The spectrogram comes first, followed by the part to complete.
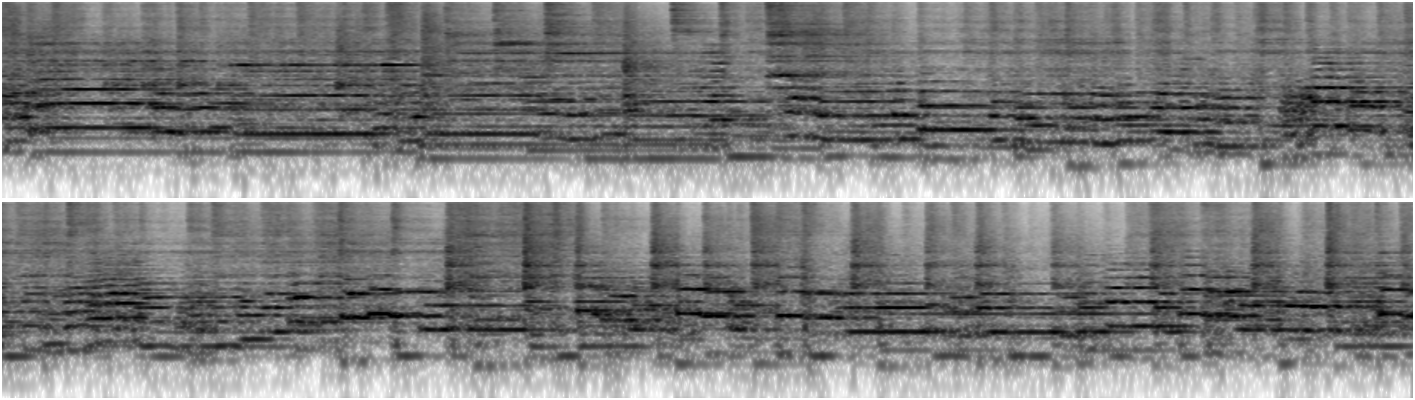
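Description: Live jazz quartet: French horn playing a melody line of held and moving notes over piano, double bass and drum kit. The drums and cymbals grow busier in the second half.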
